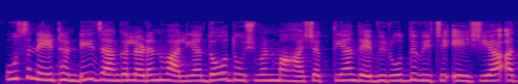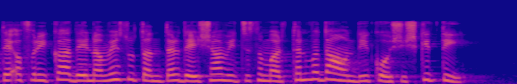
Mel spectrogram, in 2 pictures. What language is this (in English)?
Punjabi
